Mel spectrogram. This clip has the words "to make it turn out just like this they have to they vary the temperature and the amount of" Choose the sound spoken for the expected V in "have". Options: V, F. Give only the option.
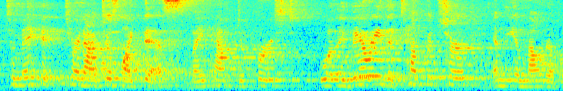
F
